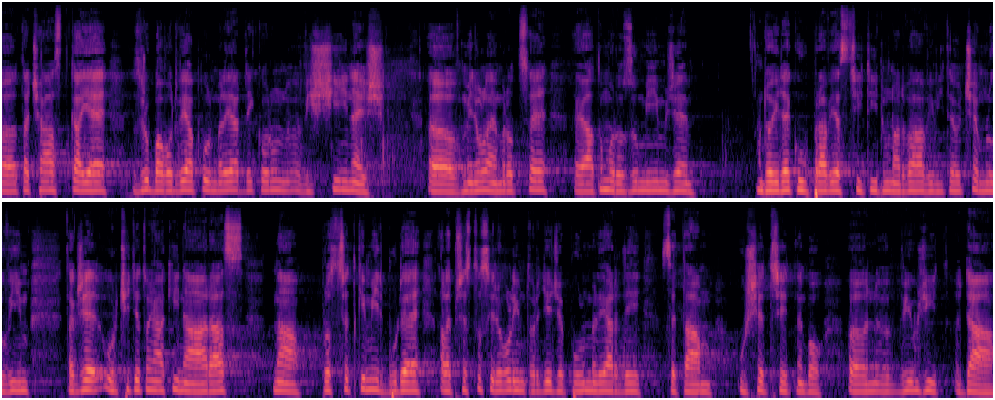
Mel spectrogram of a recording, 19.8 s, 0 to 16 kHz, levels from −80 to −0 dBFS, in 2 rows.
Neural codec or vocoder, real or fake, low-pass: vocoder, 48 kHz, 128 mel bands, Vocos; fake; 14.4 kHz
